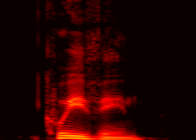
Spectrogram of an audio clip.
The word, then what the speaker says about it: Caoimhín: Caoimhín.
